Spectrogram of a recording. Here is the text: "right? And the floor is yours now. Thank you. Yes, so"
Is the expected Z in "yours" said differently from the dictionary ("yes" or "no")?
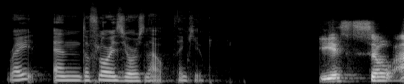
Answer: no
